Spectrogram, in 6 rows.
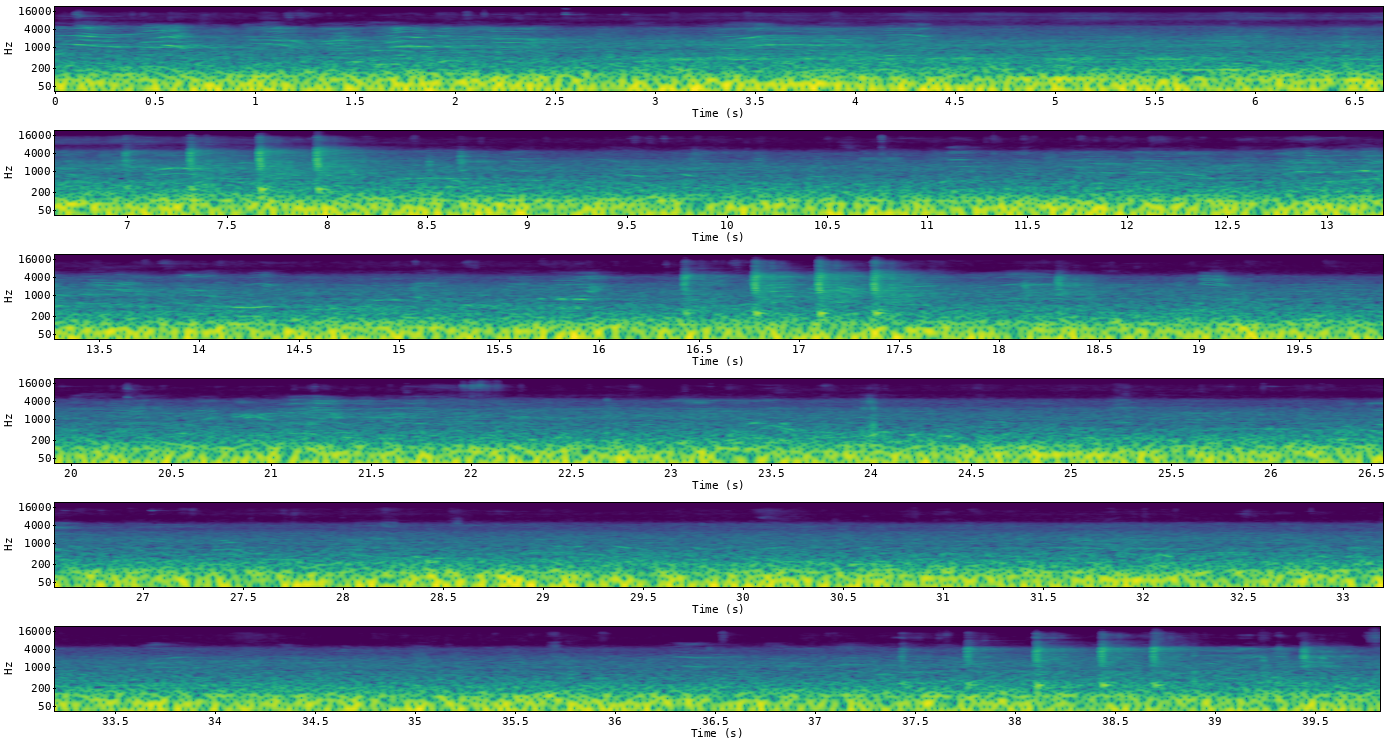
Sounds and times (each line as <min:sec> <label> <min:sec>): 0:00.0 Child 0:25.7
0:33.1 Child 0:39.8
